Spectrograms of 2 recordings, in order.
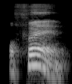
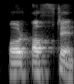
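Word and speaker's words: often: লিখে দিলাম ফার্মার বলতে অফেন অফটেন দুটা উচ্চারণ হয় অফেন ক্ষতির সম্মুখীন হয় সে অর্থে আমরা এখানে এখন এখানে লিখে দিতে পারি যে কাউন্ট লসে ক্ষতির সম্মুখীন হয়।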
